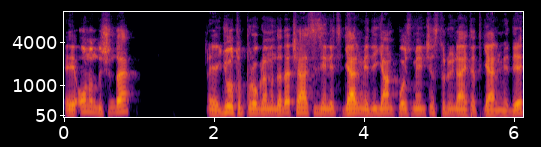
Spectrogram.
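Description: A man speaks at a fairly high pitch with fairly even intonation. The recording is very clean, with a silent background. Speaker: sports betting analyst. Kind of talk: live stream commentary. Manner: fast.

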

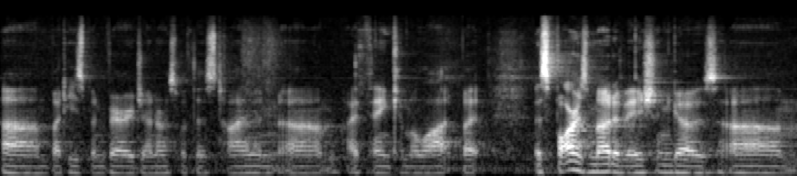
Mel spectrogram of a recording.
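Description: Over light background noise, a man talks at a fairly quick pace in a monotone, flat intonation. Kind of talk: interview answer. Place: hall. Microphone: podium.

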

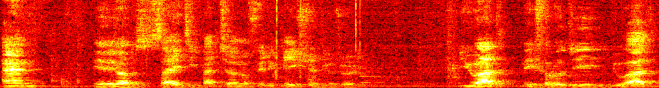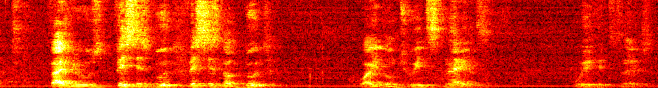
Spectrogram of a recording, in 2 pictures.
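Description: With a French accent, a man speaks at medium pitch and a fairly slow pace, using lively intonation and long, frequent pauses, amid audible room echo and noticeable background noise. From France. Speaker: professor. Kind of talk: seminar lecture. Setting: seminar room with audience. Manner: provocative, animated. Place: classroom. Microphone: camera far.

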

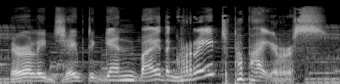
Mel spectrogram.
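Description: Clear music plays in the background. A man speaks in a put-on character voice with a fairly high pitch. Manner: grand, excitable.

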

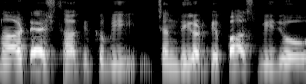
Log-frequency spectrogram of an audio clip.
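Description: A man speaks with fairly even intonation, and the background stays quiet. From Punjab, India. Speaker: devotee sharing experiences; interviewee. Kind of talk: interview testimony. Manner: halting. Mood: reflective, devotional. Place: home room. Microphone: lapel.

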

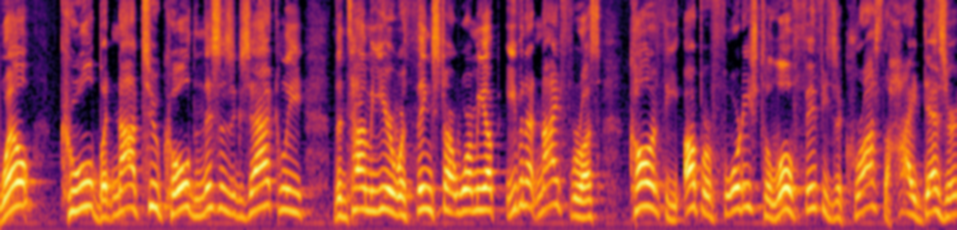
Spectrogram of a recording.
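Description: A man speaks at a moderate pace in an extremely high voice. His pitch varies in an ordinary way over a quiet background. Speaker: meteorologist. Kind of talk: TV weather forecast. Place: studio.

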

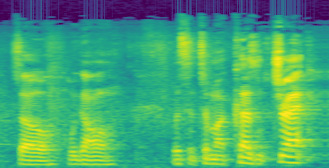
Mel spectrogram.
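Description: A man's moderate-paced speech with ordinary pitch variation. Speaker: motorcycle owner vlogger. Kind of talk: casual vlog chat. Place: garage. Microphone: phone near.

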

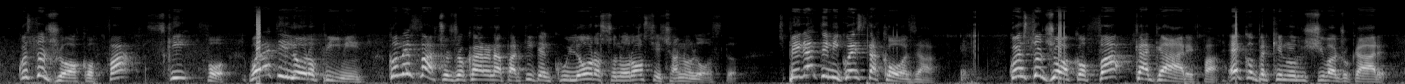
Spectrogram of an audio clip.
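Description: A man's high-pitched, furious voice with very wide pitch swings, against noticeable background noise. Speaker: gamer streaming gameplay. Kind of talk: angry rant over gameplay commentary, cursing at the game. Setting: recorded gameplay voiceover. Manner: furious, exasperated, loud and cursing; shouting repeated demands, fast and sputtering.

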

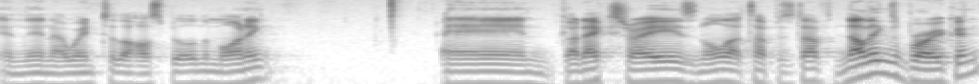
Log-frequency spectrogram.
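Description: With an unremarkable speaking voice, a man talks at a fairly low pitch with ordinary pitch variation. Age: 40s. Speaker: developer community show host. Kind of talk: casual chat. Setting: studio. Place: home room. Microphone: headset.

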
